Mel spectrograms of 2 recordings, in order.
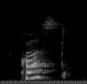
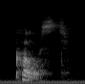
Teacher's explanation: so you see that cost is shorter sound than coast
